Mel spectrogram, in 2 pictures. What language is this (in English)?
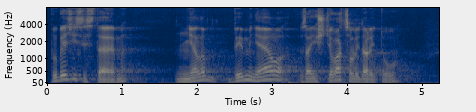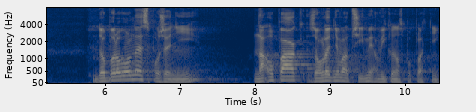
Czech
